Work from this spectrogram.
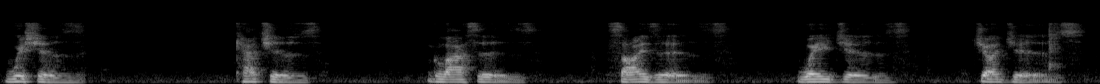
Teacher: the final s adds an extra syllable to the noun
